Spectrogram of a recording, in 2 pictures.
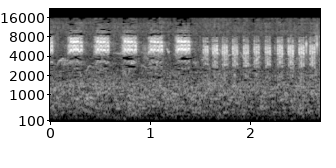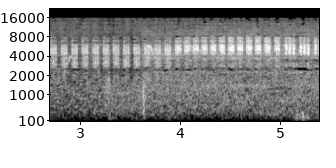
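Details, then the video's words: Sedge warbler singing on a meadow on a warm morning, 2 July 2024: five high, buzzy notes about a quarter-second apart, then a fast, dry chattering trill that runs on steadily. "Камышовка барсучок"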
